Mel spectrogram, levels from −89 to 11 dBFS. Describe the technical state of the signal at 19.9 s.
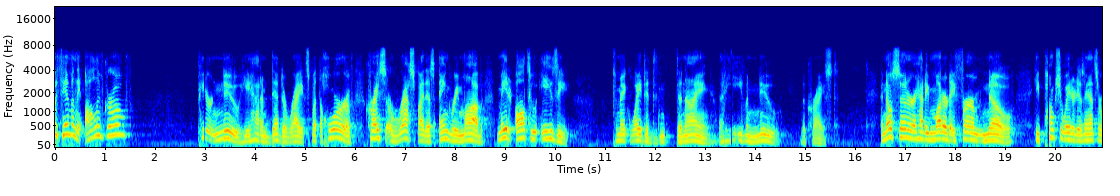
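Lost AMR speech frames, 19.85 to 19.89 s: a failed frame made the decoder reuse the previous pitch and vocal tract settings at reduced gain, heard as a brief dip or warble consistent with one 20 ms frame. Underneath, the AMR wideband (HD Voice) codec runs at 8.85 kbit/s, one of its lowest rates, so the speech sounds plainly rough and raspy.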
